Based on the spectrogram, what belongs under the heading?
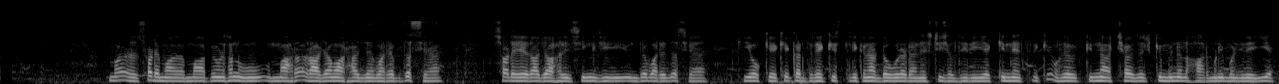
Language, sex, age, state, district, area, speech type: Dogri, male, 30-45, Jammu and Kashmir, Kathua, urban, spontaneous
